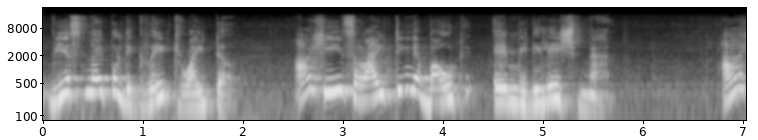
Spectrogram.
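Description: A woman's voice: medium pitch, darkish tone. A middle-aged woman from India with a Kerala English accent, giving a college literature lecture and explaining with repeated examples and many "ah, see" fillers. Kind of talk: classroom lecture.

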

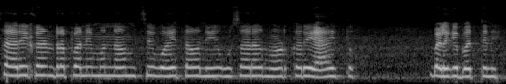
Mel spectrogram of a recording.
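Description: A woman playing a shrill, fussy village woman. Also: monotone, a little fast, background noise. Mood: earnest. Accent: North Karnataka Kannada. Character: fretful village woman, a friend of the family.

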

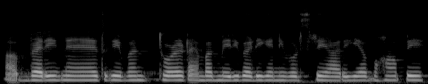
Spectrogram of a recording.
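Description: A woman's voice: mid-range voice, monotone, normal speed, dark tone. A young woman vlogger giving a chatty, rambling voice-over about a family outing, with fillers and restarts.

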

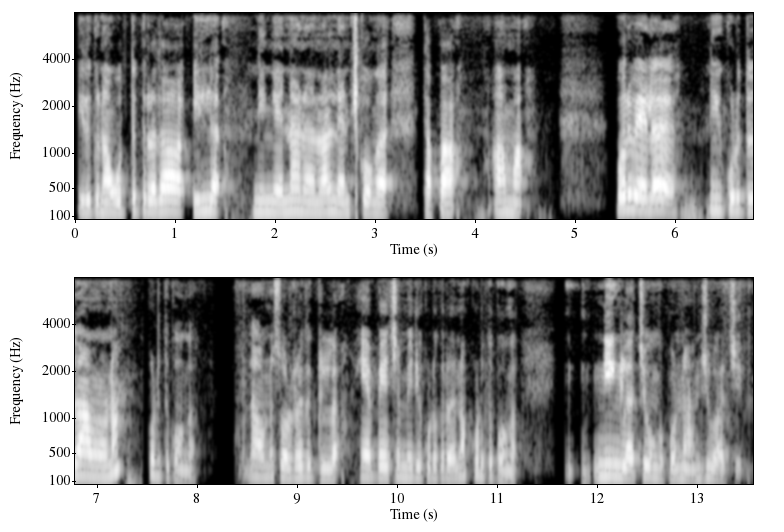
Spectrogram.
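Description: A man's voice: a little high, fairly even intonation, a little fast, pauses often, mellow, highs cut off, lightly acted. A man playing a young husband and father who is defiant and heated, firing repeated questions, in a family drama skit. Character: young husband, protective and hot-tempered father.

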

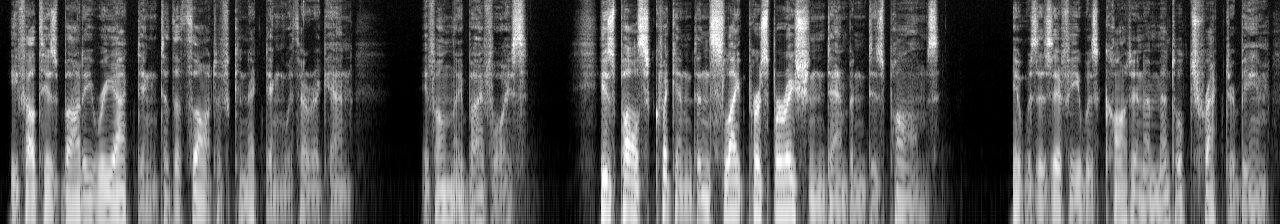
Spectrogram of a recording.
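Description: Low-voiced man narrating an audiobook. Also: dry recording, clean studio sound. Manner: measured, even storytelling.

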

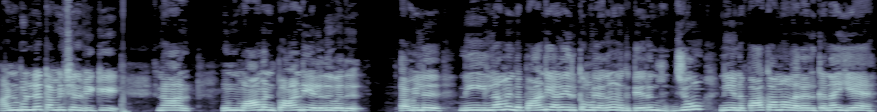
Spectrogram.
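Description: A man's voice: extremely high pitch, fairly even intonation, fairly quick. A man voicing a lovesick young village man in a cartoon, pleading and worried.

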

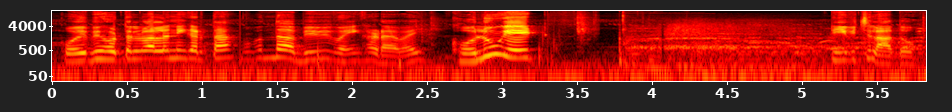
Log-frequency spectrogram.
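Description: A young man giving joking, excitable commentary while playing a horror game, with loud reactions. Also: sits high, normal speed, a little hiss or hum. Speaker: gaming YouTuber.

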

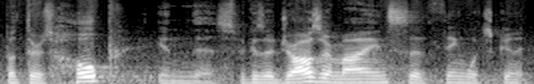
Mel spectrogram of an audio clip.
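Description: A man speaking as a priest in a conversational faith discussion, at a middle pitch. He talks thoughtfully and hopefully, his pace speeding and slowing. A faint rumble lies behind him. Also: lively intonation.

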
